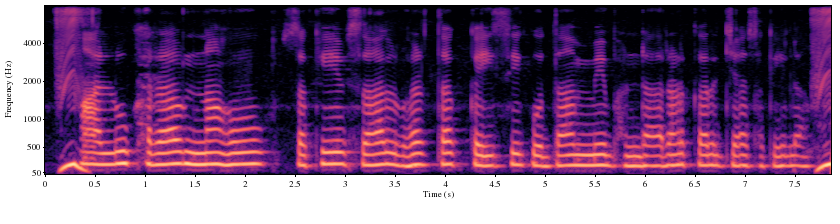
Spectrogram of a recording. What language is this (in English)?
Bhojpuri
